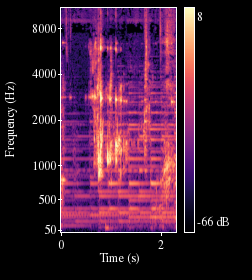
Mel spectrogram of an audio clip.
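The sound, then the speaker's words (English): Fever-Tree cucumber tonic water is poured into a glass, a short burst of splashing and gurgling liquid, with a steady low hum underneath and no one speaking. “And the very nice people at Fever Tree have put some of that in their tonic water, which I shall pour into this glass.”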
